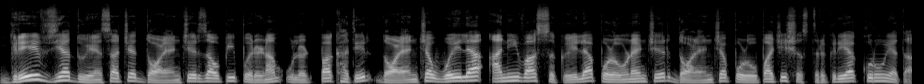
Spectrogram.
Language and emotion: Goan Konkani, neutral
